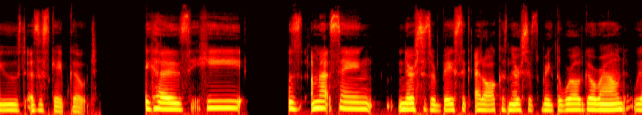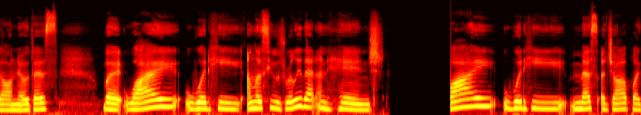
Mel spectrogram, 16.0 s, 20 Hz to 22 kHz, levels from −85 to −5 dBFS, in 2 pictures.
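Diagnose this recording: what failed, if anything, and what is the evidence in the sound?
The playback stage shows a clipped start after a pause. At 1.74 s, after "as a scapegoat", at 3.53 s, before "I'm not saying nurses", and at 13.57 s, speech resumes abruptly, missing about 86 to 89 ms. The output device sleeps during the 0.5 to 0.75 s silences and wakes too late.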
